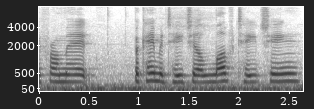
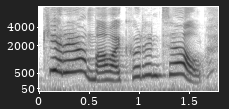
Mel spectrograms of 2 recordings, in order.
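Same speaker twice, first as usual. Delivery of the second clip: mock amazement; 8 semitones higher, 3 dB louder than usual. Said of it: "It's like".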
